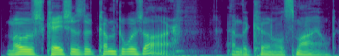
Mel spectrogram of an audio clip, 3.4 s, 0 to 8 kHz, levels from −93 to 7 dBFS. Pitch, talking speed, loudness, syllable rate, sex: 105 Hz, 195 wpm, -18 LUFS, 5.8 syllables/s, male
